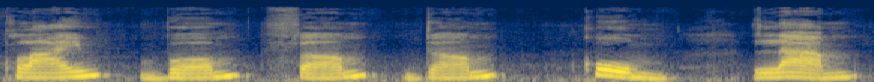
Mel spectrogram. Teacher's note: You do not pronounce the B becomes silent.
